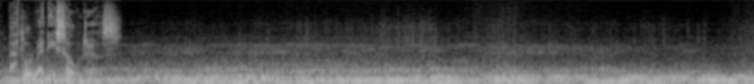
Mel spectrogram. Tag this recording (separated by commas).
Speech, Music, outside, rural or natural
